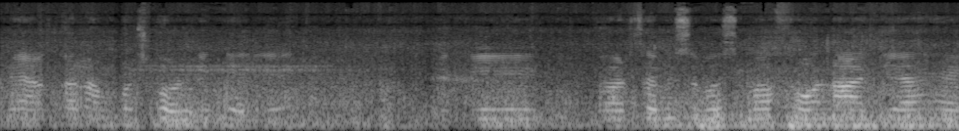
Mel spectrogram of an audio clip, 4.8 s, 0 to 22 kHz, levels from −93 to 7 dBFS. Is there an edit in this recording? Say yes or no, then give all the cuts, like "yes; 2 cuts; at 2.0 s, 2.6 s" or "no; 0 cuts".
no; 0 cuts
